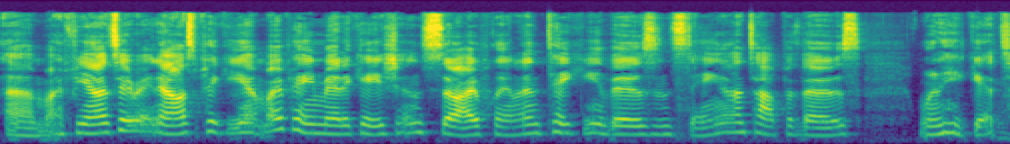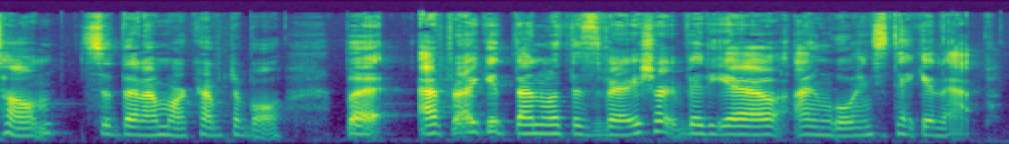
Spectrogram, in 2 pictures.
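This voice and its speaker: Hoarse, exhausted woman vlogging from bed. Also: medium pitch, fairly bright tone. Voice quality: dry-mouthed, rough voice. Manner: slow, drowsy, rambling. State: hoarse and very tired after surgery. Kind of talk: casual recovery video diary. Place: lying in bed at home, indoors. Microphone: phone held at arm's length.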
